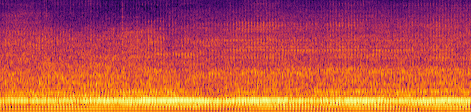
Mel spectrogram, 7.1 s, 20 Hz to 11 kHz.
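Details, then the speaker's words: Wolf lawnmower of about 21 inches, starting on 5 or 6 primer pumps: strong even single-cylinder drone at steady pitch, no surging or stumbling; now running normally, wasn't before. "So, it's now all running, which is good. It wasn't beforehand."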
